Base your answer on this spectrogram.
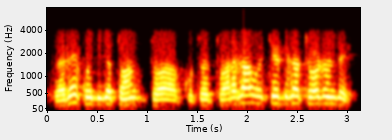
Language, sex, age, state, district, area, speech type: Telugu, male, 60+, Andhra Pradesh, Krishna, urban, conversation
